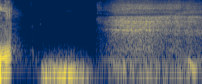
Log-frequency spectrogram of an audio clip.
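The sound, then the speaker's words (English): A voice imitates a fart with a low, buzzing lip-blown rasp lasting about half a second, followed by a long breathy hiss. Fairly loud, with no talking. “Make the sound of a fart,”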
